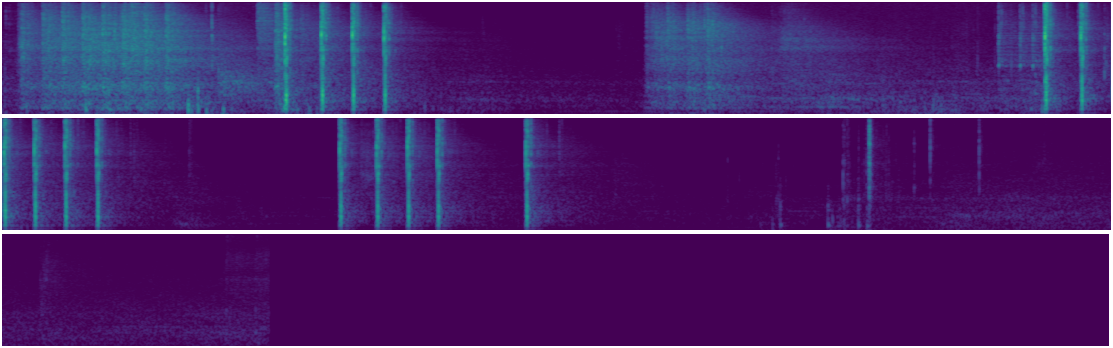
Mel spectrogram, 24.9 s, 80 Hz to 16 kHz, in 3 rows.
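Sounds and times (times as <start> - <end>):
airsoft pistol shots: 0.2 - 3.1, 7.7 - 9.2, 10.8 - 12.6.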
